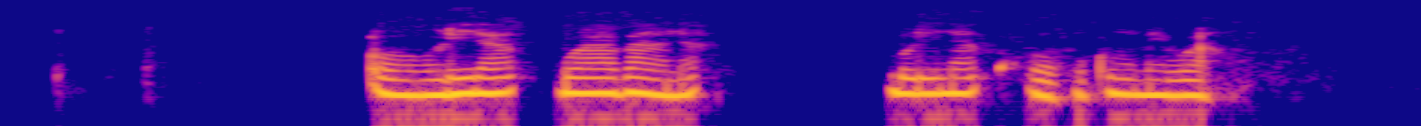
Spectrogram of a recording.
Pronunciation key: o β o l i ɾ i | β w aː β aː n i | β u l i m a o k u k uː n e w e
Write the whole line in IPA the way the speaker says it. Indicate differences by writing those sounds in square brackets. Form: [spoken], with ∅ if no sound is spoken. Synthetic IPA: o β [u] l i ɾ [a] | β w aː β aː n [a] | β u l i [n] a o k u k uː [m] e w [a]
